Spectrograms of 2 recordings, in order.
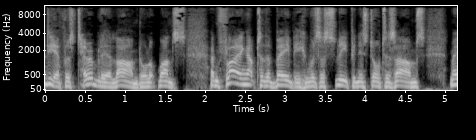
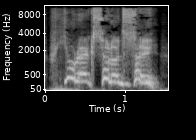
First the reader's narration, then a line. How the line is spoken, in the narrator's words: Lebediev cried with a sort of rush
